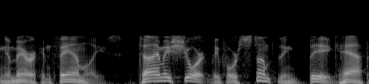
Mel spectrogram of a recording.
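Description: At 2.51 s, just after "is short before", short concealed packet loss: about 30 ms went missing and was patched by extending the preceding sound, heard as a brief smear.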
